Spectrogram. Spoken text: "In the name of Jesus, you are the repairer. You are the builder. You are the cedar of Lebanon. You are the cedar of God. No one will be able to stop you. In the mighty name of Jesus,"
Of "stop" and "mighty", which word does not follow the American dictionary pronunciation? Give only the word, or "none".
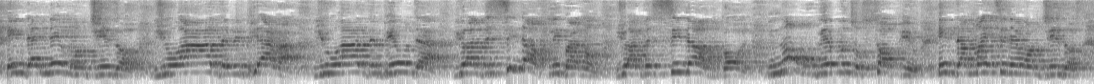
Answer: none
